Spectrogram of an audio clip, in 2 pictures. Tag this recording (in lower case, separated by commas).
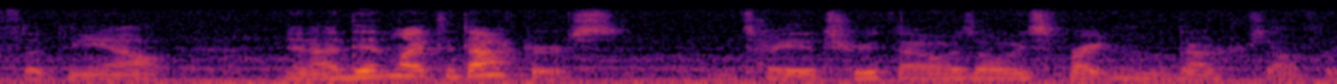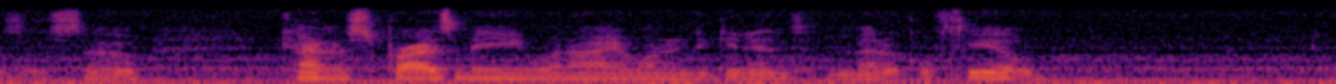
speech, woman speaking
